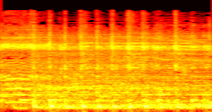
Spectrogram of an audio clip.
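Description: Live Pashto music played loud through a hall's sound system, with plucked strings over a fast, steady beat.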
